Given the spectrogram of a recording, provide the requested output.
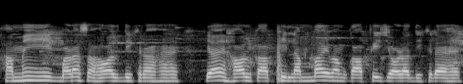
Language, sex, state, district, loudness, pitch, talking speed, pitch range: Hindi, male, Bihar, Jamui, -17 LUFS, 160 Hz, 245 wpm, 155-175 Hz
